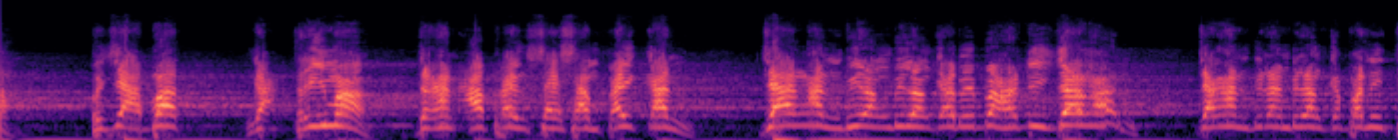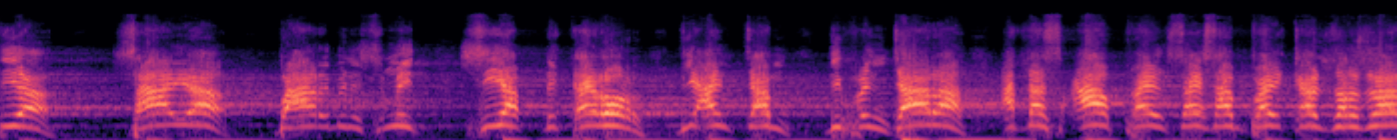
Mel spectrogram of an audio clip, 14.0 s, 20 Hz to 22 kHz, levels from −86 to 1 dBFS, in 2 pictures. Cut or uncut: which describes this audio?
uncut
